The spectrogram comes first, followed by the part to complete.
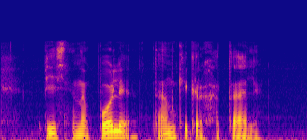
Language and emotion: Russian, neutral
